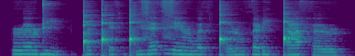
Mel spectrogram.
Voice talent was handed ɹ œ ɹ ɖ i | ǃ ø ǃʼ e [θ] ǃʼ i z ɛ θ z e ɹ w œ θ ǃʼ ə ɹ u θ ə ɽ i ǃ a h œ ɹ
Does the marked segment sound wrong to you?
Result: no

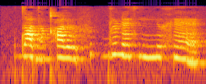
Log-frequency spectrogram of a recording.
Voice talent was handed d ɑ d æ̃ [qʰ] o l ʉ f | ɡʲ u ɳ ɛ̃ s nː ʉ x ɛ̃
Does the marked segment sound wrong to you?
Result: no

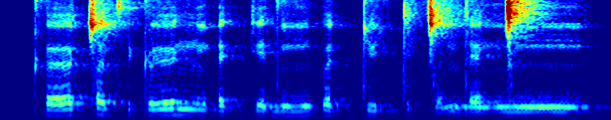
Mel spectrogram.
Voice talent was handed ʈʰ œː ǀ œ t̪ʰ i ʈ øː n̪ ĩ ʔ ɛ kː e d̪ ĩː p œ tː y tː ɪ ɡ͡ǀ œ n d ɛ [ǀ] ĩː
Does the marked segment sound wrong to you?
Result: yes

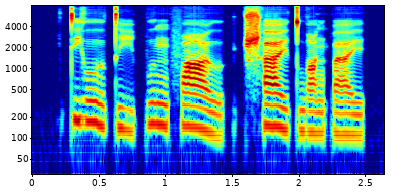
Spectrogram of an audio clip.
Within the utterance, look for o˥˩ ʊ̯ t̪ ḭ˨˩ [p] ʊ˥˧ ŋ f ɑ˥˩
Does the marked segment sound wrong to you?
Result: no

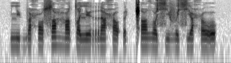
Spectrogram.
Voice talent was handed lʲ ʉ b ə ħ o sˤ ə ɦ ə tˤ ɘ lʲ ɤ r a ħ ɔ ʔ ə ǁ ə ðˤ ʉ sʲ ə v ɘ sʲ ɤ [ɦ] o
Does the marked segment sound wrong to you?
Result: yes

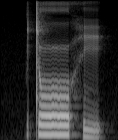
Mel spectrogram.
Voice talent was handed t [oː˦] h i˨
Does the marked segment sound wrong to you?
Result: no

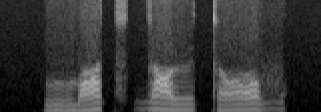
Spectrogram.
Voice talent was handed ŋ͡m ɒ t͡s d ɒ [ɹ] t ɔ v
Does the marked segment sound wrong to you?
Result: no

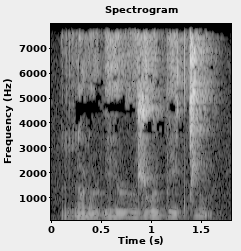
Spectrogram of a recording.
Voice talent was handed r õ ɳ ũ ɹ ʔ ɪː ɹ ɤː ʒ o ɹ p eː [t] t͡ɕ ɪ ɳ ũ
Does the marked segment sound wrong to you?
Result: no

